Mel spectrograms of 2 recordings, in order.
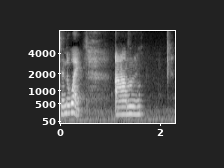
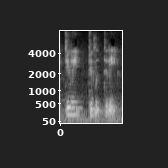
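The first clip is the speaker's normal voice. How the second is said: much softer, trailing repeated delete; quiet delete; 13 dB quieter than usual. Real, not acted. Vlogger quietly repeating advice to delete an ex, soft trailing. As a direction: let the deletes fade to almost nothing. Telling viewers to delete him.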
